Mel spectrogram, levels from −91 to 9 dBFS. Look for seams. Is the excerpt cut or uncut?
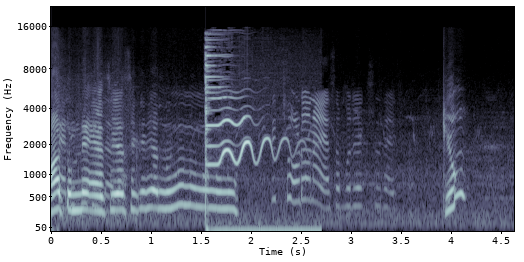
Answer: uncut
